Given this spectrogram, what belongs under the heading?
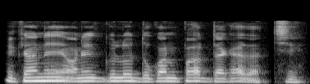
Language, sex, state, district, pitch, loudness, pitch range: Bengali, male, West Bengal, Cooch Behar, 150 Hz, -13 LUFS, 140-160 Hz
